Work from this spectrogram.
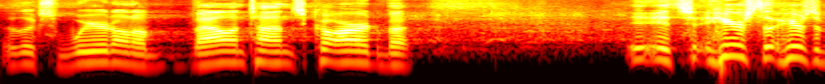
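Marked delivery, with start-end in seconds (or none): none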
